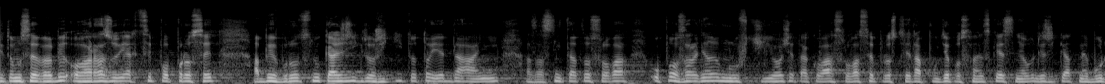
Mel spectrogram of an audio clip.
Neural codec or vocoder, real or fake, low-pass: none; real; 14.4 kHz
